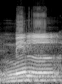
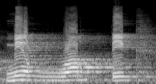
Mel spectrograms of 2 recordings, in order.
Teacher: Asalnya min ladun menjadi mil, langsung sempurna. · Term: kamil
